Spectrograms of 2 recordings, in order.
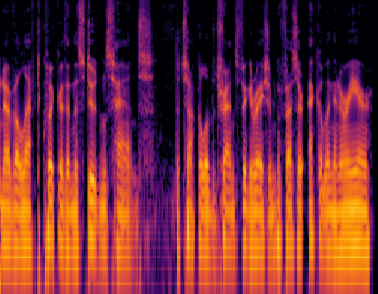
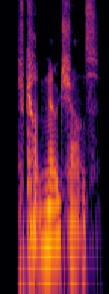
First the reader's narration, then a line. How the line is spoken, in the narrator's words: Harry snorted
